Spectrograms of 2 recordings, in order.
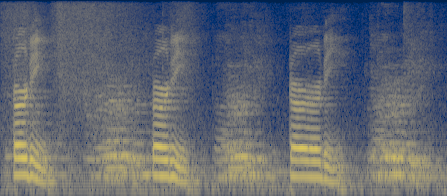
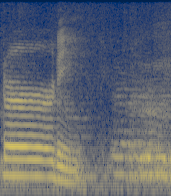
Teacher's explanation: try dirty, but make a retroflex for dir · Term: flap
